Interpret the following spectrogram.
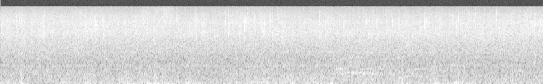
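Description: Heavy rain falling, a steady hiss with a low rumble underneath.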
